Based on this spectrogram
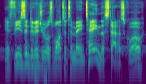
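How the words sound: The stress is on maintain.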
